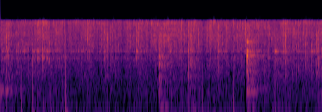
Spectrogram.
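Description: Garlic, onions and capsicum fry steadily in a pan for Chicken Manchurian, a continuous close hiss with soft stirring knocks and scrapes scattered through it.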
